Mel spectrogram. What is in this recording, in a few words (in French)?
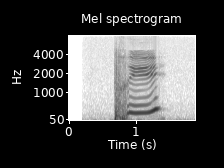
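"Pru", French; la syllabe u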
